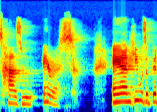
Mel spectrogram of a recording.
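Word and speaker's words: Ahasuerus: i'm referring to and i did look up the pronunciation on this name is hazu heiress and he was a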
